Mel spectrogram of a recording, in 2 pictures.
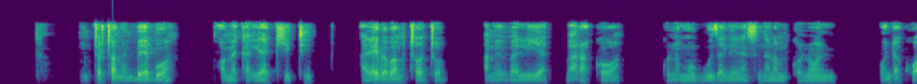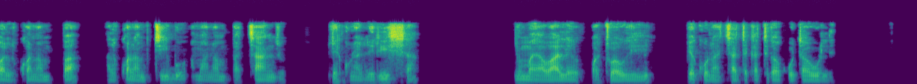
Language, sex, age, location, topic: Swahili, male, 18-24, Kisumu, health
